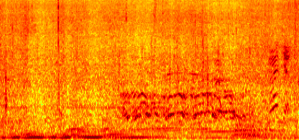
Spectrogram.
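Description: Indistinct voices over a steady low rumble; the voices come in about halfway through.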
